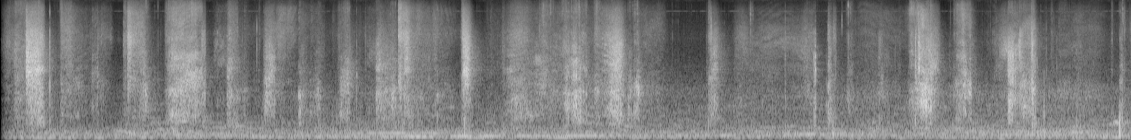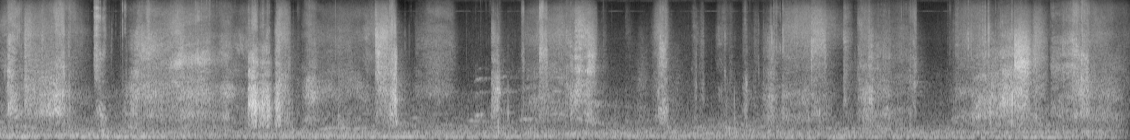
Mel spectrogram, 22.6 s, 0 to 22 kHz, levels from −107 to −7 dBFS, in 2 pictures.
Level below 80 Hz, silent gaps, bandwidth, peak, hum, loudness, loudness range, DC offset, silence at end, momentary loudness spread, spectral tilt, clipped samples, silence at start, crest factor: -54 dBFS; none; over 20 kHz; -4 dBFS; none; -25 LUFS; 4 LU; under 0.1%; 0 s; 16 LU; -1 dB/octave; under 0.1%; 0.05 s; 24 dB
